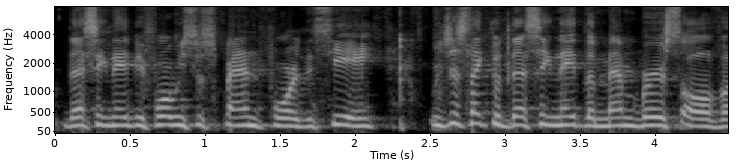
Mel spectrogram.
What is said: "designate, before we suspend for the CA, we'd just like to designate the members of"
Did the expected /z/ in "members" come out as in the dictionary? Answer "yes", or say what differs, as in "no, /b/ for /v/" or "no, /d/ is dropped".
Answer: no, /s/ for /z/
